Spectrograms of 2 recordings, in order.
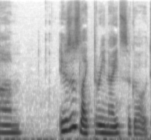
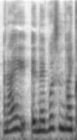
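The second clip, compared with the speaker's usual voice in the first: ordinary delivery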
